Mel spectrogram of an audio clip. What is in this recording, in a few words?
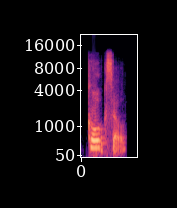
"coaxial", Indian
